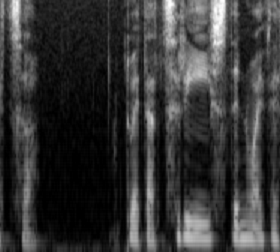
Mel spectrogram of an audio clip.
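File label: "trist" Welsh, spoken word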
